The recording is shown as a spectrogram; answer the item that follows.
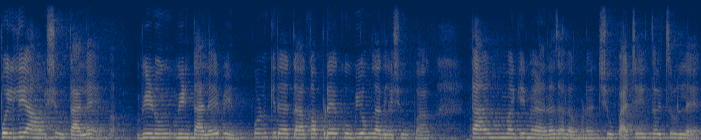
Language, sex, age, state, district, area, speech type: Goan Konkani, female, 30-45, Goa, Murmgao, rural, spontaneous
